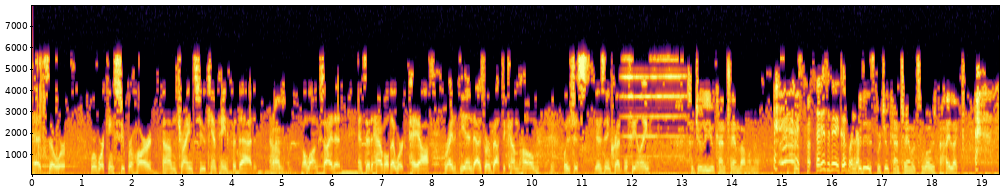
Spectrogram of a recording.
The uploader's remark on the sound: In Conversation at Goderich Celtic Roots Festival.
